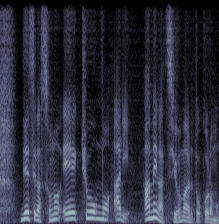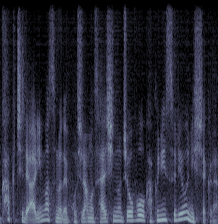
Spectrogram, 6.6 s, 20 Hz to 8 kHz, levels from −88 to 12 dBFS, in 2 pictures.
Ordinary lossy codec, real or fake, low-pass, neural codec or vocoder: none; fake; none; codec, 16 kHz, about 1 kbps, DyCAST, with the encoder's durations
